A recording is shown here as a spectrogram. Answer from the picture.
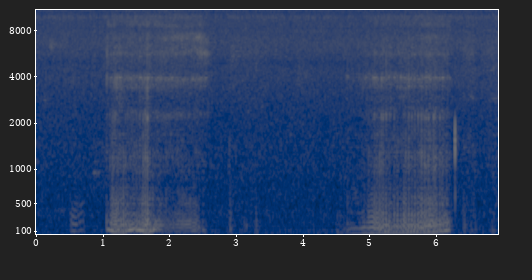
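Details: Loud snoring from Uno the dog: two drawn-out rattling inhalations about three seconds apart, deep and buzzy, with faint breathing and a small click between them in a quiet indoor setting.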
